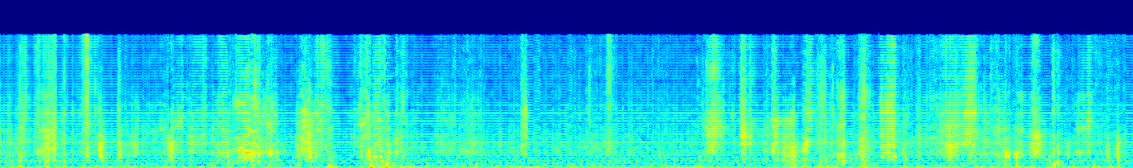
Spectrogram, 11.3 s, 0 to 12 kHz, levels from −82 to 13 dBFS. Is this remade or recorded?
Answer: remade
